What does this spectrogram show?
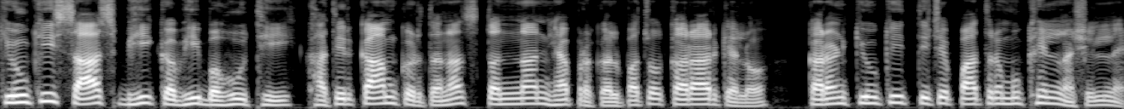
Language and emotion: Goan Konkani, neutral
